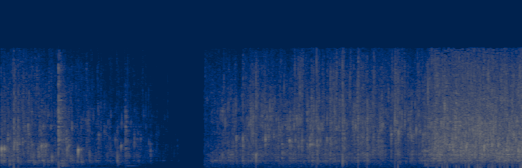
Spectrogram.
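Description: Patty pan squash pieces fry in a hot pan with a dense, crackling sizzle, broken by a brief silence before the hiss returns even louder and steadier, with scattered pops throughout.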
